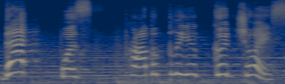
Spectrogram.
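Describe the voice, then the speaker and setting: A young mage heroine from a video game, very high in pitch and animated. She sounds earnest and optimistic, with a teasing sarcastic streak. Music plays behind her. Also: unhurried, full character voice. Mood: cheeky, teasing. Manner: bright-eyed earnest, playfully sarcastic. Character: optimistic, cheeky young female mage of light, lighthearted heroine. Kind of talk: video game character voice lines.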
